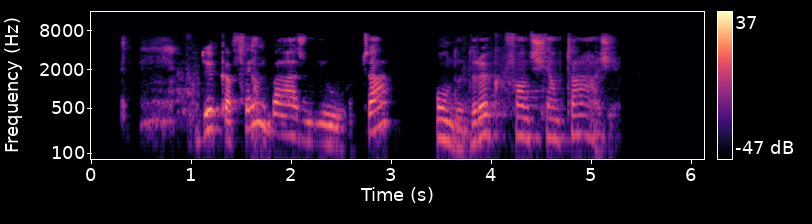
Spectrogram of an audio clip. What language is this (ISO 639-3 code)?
fry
